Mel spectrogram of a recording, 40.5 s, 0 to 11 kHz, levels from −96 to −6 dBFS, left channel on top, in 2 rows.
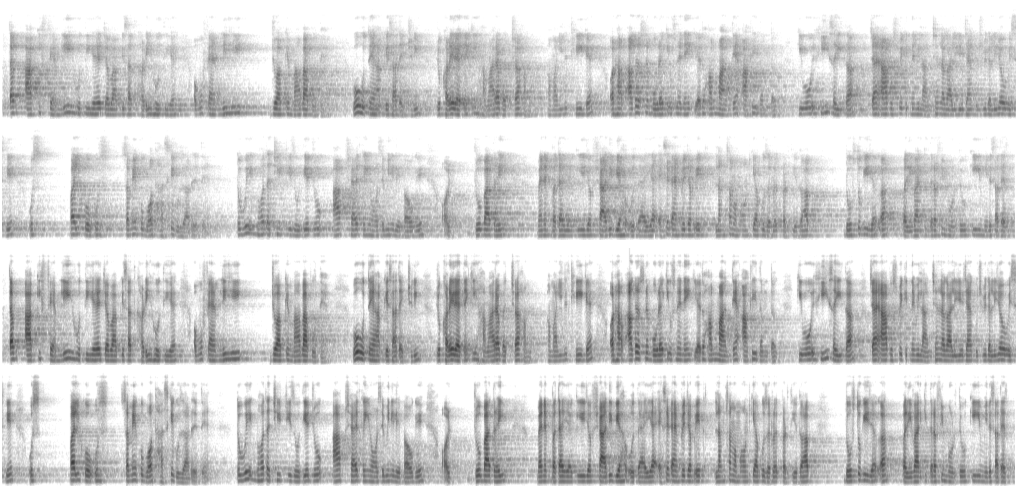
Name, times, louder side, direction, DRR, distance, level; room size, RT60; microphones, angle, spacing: voice 1, 0.1-4.8 5.4-6.5 7.0-10.6 10.9-15.5 15.9-17.1 17.4-21.1 21.6-22.4 22.7-24.4 25.0-29.3 29.7-30.4 30.7-34.3 34.5-36.4 37.1-38.0 38.3-40.4, right 8 dB, 85° right, 12 dB, 0.3 m, -41 dB
19.5 x 8.3 x 2.8 m, 2.6 s
head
